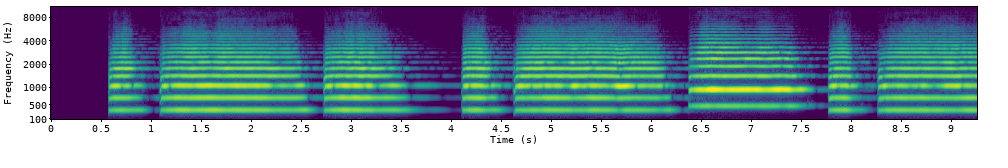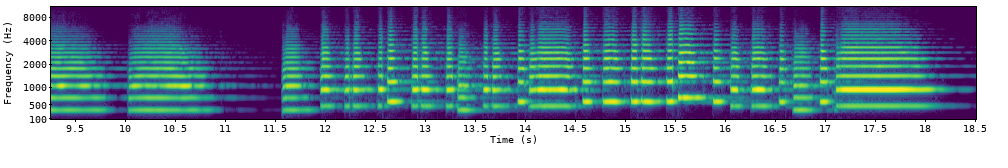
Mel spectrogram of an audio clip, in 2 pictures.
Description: Эти треки воспроизводят настоящие горны и трубы, используемые для утреннего подъёма солдат.
Традиционные мелодии для подъема солдат в Англии, Австралии, Канаде и Новой Зеландии:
